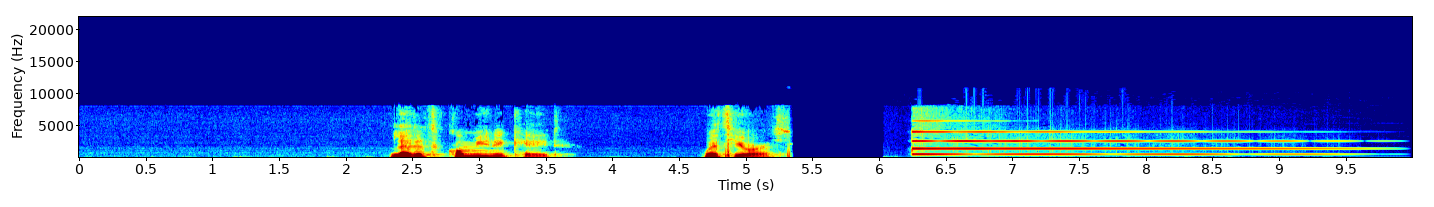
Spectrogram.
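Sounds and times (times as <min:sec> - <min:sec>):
meditation bell ringing: 0:06.2 - 0:10.0.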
